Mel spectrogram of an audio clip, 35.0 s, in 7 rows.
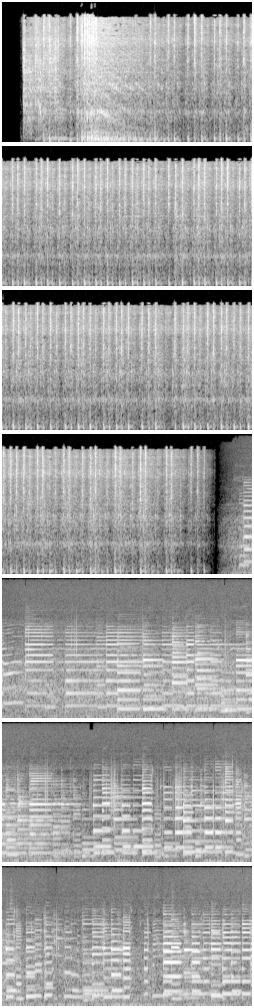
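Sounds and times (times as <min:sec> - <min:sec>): motorcycle engine idling: 0:00.4 - 0:19.3
motorcycle engine revving: 0:00.4 - 0:30.2.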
